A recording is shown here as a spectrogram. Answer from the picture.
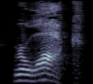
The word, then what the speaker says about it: ruach: And this word is, and some of you say, that's not the right pronunciation. Well, then you pronounce it. Ruach. Something like that.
